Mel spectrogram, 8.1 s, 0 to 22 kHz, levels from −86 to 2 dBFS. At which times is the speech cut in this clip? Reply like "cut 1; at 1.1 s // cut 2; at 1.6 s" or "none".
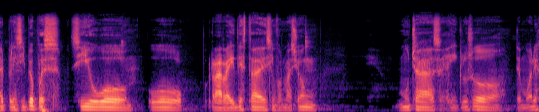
cut 1; at 1.0 s // cut 2; at 2.1 s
